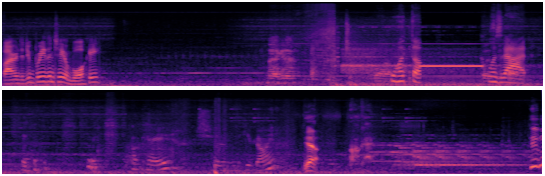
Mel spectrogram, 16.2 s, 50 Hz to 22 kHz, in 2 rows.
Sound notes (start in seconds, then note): 8.2 chuckles; 14.2 suspenseful music playing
